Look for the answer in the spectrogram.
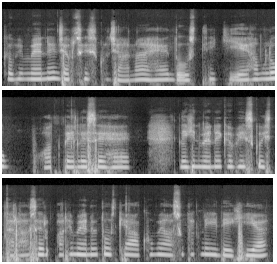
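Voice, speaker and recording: A woman's voice: high voice, little pitch movement, moderate pace, warm tone, lo-fi sound. A woman voicing a worried young woman friend who presses urgently for answers, in a storybook reading. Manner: urgent, insistent.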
